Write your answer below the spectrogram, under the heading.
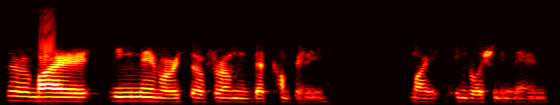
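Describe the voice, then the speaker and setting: Young man, Korean accent, non-native English, slow and hesitant, dry tinny line. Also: medium pitch, level tone, vocal fry, no room sound. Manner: halting, searching for words, frequent restarts. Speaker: interviewee. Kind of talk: casual conversation in English. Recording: tinny phone-like audio.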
